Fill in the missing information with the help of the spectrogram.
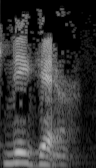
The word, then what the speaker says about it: Niger: if we pronounce this from Greek, it's Niger. Yeah. I in Greek, or iota in Greek, which is the equivalent of our I, always has like a long E sound.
